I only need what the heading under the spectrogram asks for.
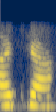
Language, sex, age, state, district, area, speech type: Hindi, female, 18-30, Madhya Pradesh, Harda, urban, conversation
